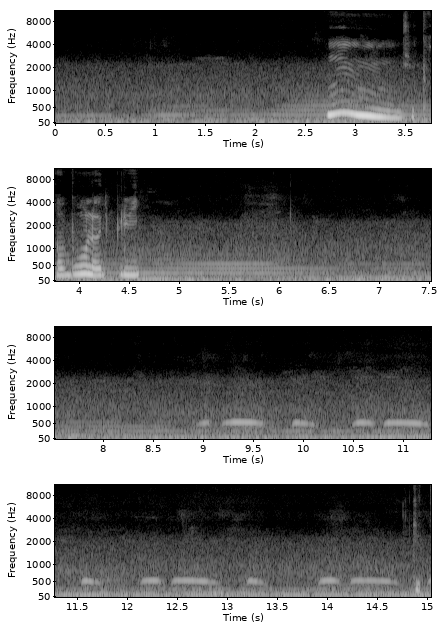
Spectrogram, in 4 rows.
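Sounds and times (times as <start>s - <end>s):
steady low hum: 0.0s - 15.0s
dove cooing: 8.8s - 15.0s.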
